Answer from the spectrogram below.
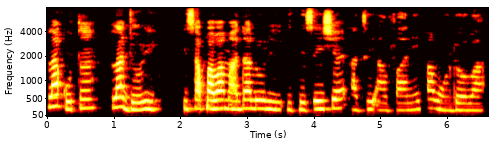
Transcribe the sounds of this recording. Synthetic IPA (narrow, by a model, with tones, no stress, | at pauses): la˦˨ko˨˦tã˦ | la˦˨d͡ʒo˨˦ɾi˦˨ | i˨sa˧k͡pa˧wa˦mãː˧˦da˦lo˦ɾi˧˦i˨k͡pe˨ʃe˧˦i˧ʃɛ˦a˨ti˧a˨fa˨nĩ˨˦fa˦˨w̃ɔ̃˦˨ɔ˨dɔ˧wa˧˦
